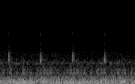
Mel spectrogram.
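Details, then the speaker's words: 2017 Mini Cooper S at idle: over a low rumble, a sharp metallic tick repeats about three times a second, from the exhaust pipe rattling on the tow hitch because the clearance is too tight. "the exhaust pipe rattles on the hitch and you can hear it at idle um when I looked at it the the hitch to exhaust pipe clearance is really too tight"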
